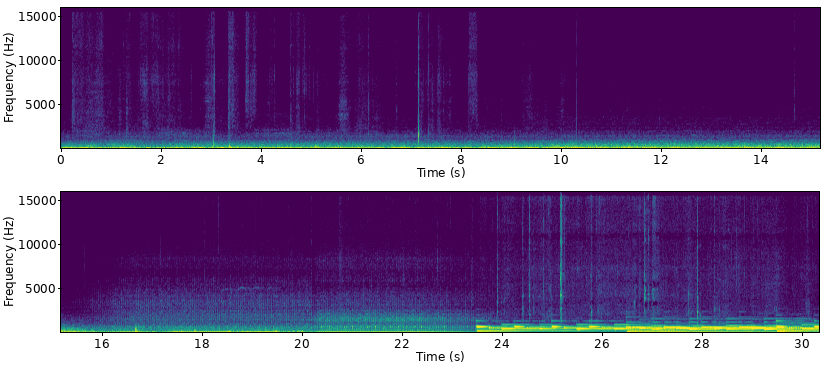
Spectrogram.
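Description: Steady low road and engine rumble heard from inside a car driving on a snow-covered road. After a cut it gives way to a softer hiss, and about three-quarters of the way through, background music with held, stepped notes begins.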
